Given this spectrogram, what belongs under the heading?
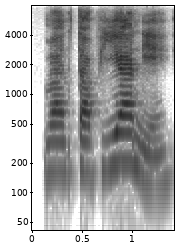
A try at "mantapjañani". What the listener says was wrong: Mantapja. Mantapjañani. Sí, le falta la A. X pronuncia en Aymara como J. No es x como en español.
